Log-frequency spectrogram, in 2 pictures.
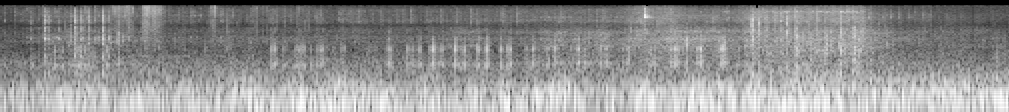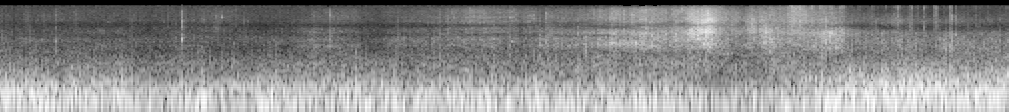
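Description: Wind buffeting the microphone over a steady low rumble during a ride on a Garaventa CTEC high-speed quad chairlift. In the first few seconds comes a rapid run of clicks, like the chair rolling over a lift tower's sheaves.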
